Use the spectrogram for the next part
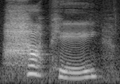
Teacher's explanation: really lovely breathy sound at the start of that word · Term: H sound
